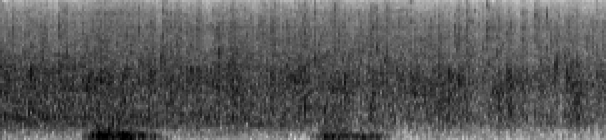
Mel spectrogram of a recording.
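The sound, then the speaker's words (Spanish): A church audience applauds steadily as praise to God, a dense wash of clapping from many hands that fills the space evenly for the whole stretch, with a couple of low thumps underneath. “Si esa es la alabanza de aplausos para tu padre, dáselo mejor.”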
